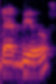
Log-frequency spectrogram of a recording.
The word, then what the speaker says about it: debut: B U T means debut T is silent.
